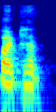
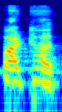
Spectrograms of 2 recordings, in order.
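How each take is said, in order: First: The word ends on a bare final consonant. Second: The word ends with a short final vowel. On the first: The speaker calls it wrong. "तत्र वयं किं कुर्मः, पठत् तत् कुर्मः" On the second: The speaker calls it right. "तदस्ति पठत"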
